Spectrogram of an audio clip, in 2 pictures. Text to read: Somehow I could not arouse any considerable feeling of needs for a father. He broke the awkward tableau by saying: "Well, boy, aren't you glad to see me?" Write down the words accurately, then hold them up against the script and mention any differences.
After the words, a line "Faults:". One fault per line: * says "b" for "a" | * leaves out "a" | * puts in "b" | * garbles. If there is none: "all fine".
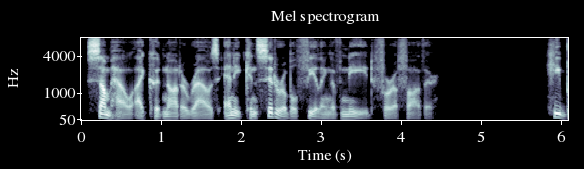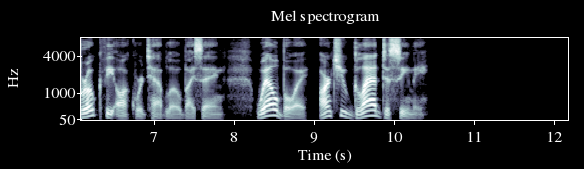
Somehow I could not arouse any considerable feeling of need for a father. He broke the awkward tableau by saying: "Well, boy, aren't you glad to see me?"
Faults:
* says "need" for "needs"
